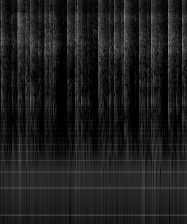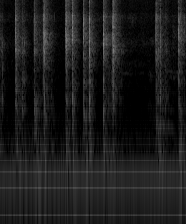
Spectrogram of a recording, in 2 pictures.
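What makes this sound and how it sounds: Long nails and fingertips press the hollow keys of a black plastic computer keyboard on a wooden desk, typing rapid taps. About two dozen bright, sharp clicks come in quick bursts with short pauses and die away almost instantly, over a steady low hum.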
